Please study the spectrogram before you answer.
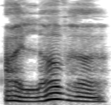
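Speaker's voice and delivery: very slow, soft, swooning; breathless. A narrator's reading. Ron repeats his love to Harry, breathless. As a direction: sigh it out softly, in a love daze. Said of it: "repeated Ron breathlessly".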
